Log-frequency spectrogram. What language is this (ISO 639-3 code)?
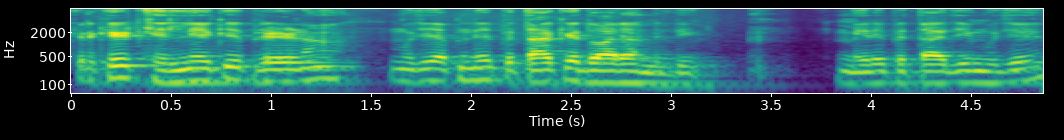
hin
